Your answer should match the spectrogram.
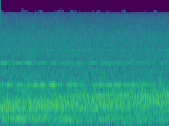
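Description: Steady rush of cascading fountain water, with a few soft, held notes of background music underneath.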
